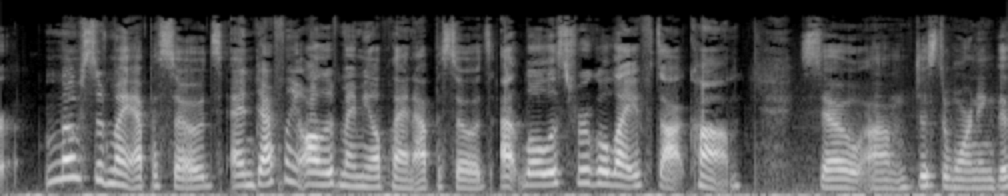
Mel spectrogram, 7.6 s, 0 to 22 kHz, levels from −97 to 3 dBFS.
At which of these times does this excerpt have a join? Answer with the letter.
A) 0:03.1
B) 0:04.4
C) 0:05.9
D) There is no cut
C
